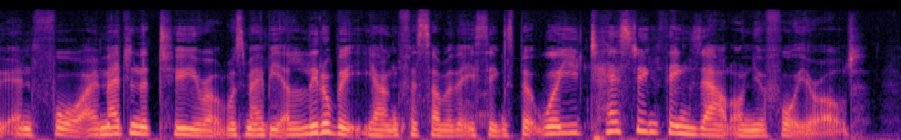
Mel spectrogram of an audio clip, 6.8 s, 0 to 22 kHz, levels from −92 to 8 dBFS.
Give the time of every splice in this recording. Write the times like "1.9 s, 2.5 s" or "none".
none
